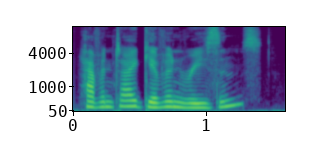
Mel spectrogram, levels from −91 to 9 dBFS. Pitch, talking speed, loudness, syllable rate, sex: 205 Hz, 150 wpm, -17 LUFS, 5.6 syllables/s, female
